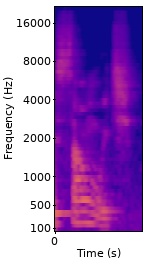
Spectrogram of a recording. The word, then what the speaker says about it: sandwich: a handsome boy okay also D is not pronounced in Sandwich don't say sandwich say sandwich sandwich okay so that is it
